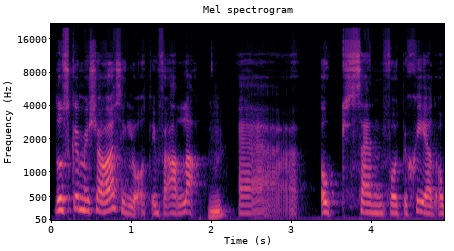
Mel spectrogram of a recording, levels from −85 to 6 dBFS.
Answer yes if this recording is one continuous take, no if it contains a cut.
yes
